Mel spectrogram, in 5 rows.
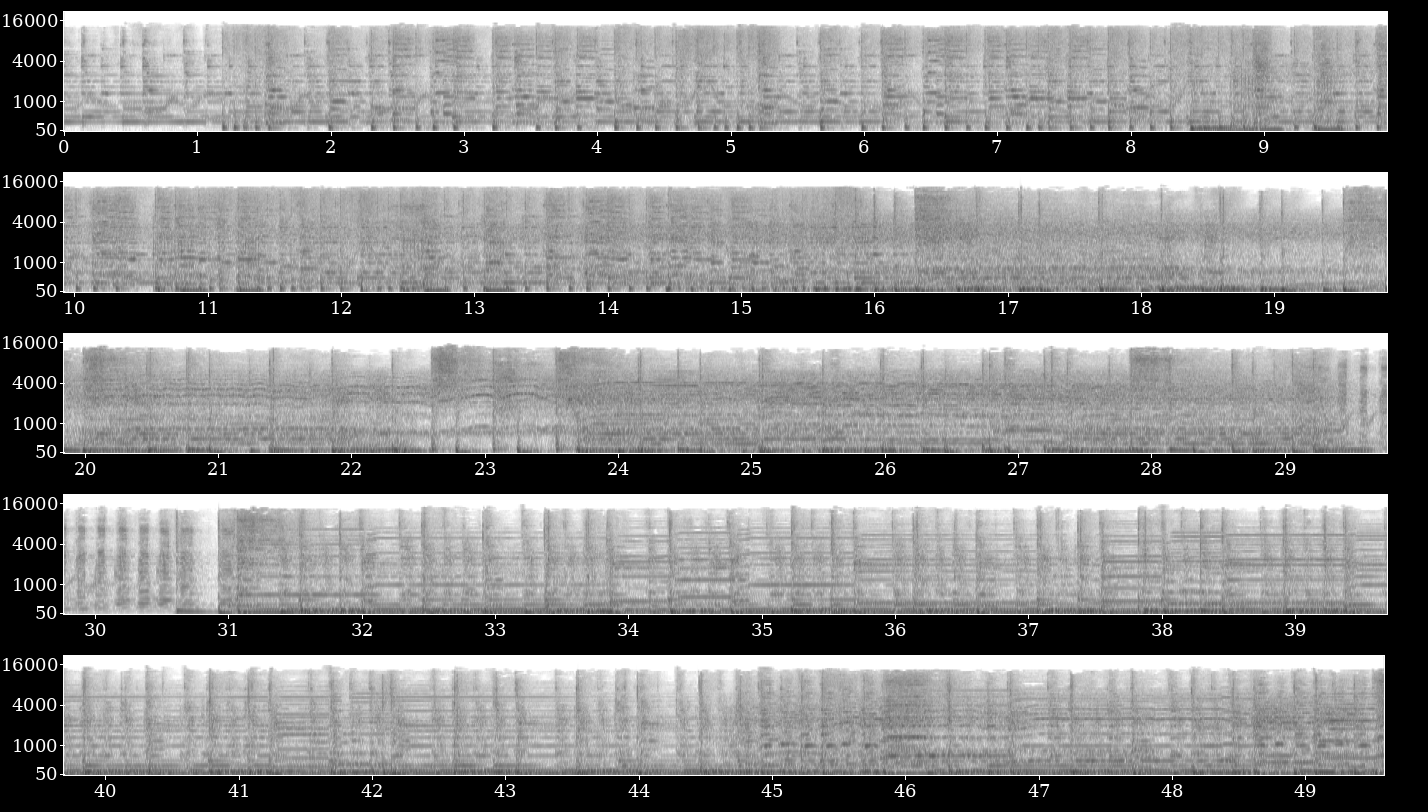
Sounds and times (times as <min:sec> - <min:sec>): Rock music: 0:00.0 - 0:49.5.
